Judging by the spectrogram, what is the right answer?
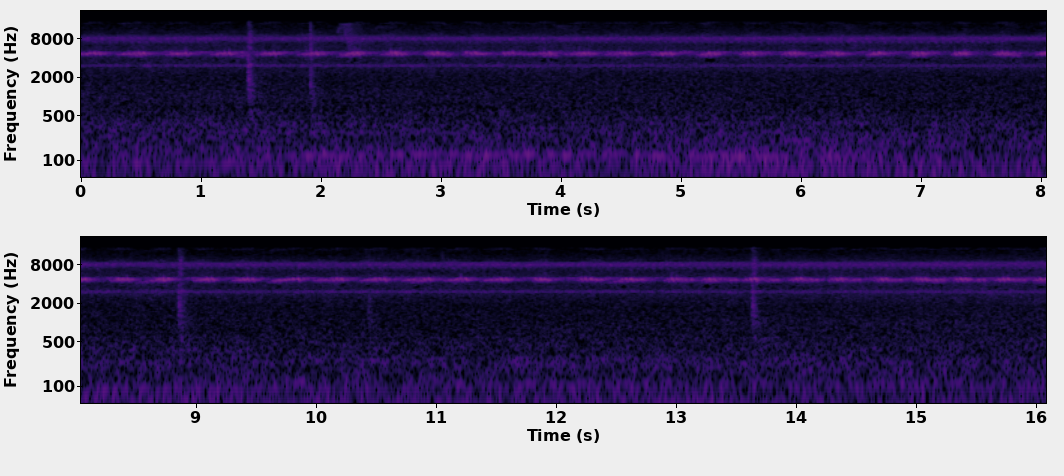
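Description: Faint chorus of insects trilling steadily in the evening: one fast pulsing trill at a high pitch over two steadier high tones, with a soft low background rumble.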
